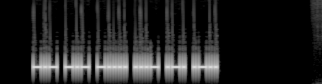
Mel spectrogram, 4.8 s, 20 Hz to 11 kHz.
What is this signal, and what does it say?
Morse code, heard as a keyed tone, about 37 wpm, 700 Hz. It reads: KK6VRL
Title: Speed Racing - USA 2x3 Call Signs 30wpm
